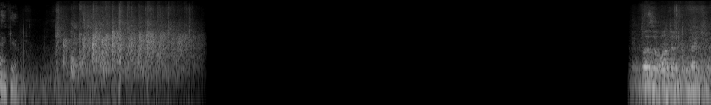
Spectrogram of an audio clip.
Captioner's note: applause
